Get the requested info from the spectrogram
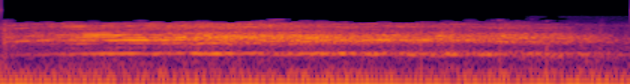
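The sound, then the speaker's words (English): Morato's black horse whinnies in one long, loud call in answer to the horse Silver, with a faint waver in pitch, over a constant low rumble and no voices. “Morato's black horse heard him and answered his challenge.”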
